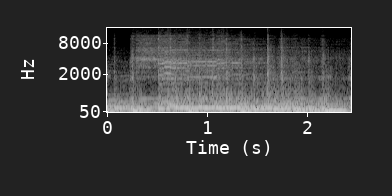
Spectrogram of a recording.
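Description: A live band playing Thai ramwong dance music, the drum kit to the fore with a run of bass drum and snare strokes. The held melody notes drop out just after it begins, leaving drums and a bass line until the tune returns.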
